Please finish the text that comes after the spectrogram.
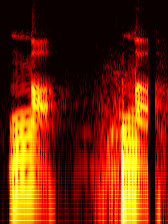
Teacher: it's voiced it's a velar stop it's nasal there is no letter for this in our orthography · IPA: [ŋ]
